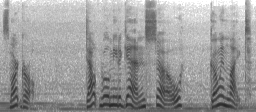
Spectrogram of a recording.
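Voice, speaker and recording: Stern warrior, lively intonation. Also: female voice, on the high side, slow. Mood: dry respect. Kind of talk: video game acting. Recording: music behind the voice.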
